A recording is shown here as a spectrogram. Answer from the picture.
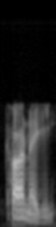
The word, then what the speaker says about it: Carnegie: the correct pronunciation is Carnegie, accent on the first syllable. But, of course, that's a hopeless task to get all Americans, especially New Yorkers, with Carnegie Hall, so the correct pronunciation, I'm sorry, is Carnegie. I've done it myself. Carnegie is the correct pronunciation.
